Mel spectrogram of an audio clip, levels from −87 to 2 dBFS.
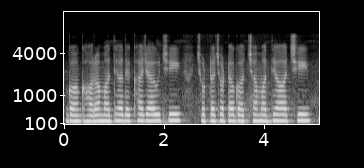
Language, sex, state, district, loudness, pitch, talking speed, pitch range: Odia, female, Odisha, Nuapada, -13 LUFS, 195 Hz, 95 wpm, 190-200 Hz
